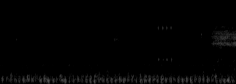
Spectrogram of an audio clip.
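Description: Near silence: faint low room tone with a couple of tiny clicks.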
